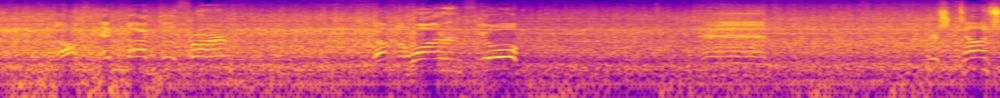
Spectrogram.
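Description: A small motor vehicle running along a gravel road, with steady engine, tyre and wind noise. A few short voice-like sounds rise and fall over it several times.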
